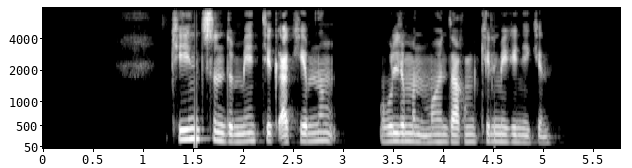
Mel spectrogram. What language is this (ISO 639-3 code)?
kaz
